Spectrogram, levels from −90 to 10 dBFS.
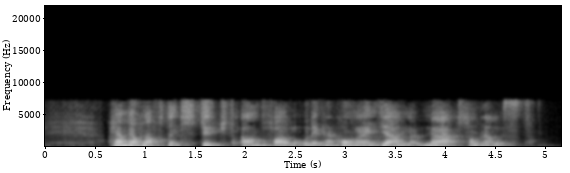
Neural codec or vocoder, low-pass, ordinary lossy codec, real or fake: codec, 16 kHz, 1 kbps, FunCodec, trained on Chinese and English, 50 frames a second; 7.2 kHz; MP3, 48 kbps; fake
